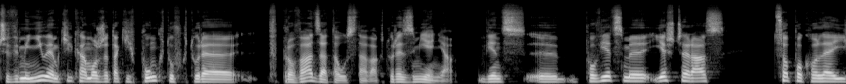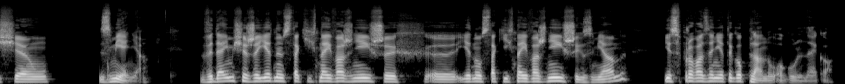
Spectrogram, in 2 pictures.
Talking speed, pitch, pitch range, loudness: 140 wpm, 140 Hz, 120-150 Hz, -16 LUFS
